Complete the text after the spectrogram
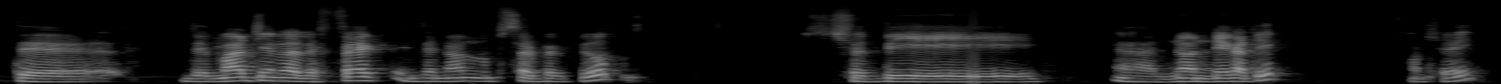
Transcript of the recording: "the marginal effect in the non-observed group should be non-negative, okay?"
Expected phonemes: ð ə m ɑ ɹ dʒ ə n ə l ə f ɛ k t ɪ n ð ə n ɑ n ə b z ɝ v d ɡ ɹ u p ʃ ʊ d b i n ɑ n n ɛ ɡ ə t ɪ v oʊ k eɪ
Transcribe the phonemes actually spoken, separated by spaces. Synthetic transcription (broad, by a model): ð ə m ɑ ɹ dʒ ə n ə l ə f ɛ k t ɪ n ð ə n ɑ n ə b s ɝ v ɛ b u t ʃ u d b i n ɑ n n ɛ ɡ ə t ɪ v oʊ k eɪ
